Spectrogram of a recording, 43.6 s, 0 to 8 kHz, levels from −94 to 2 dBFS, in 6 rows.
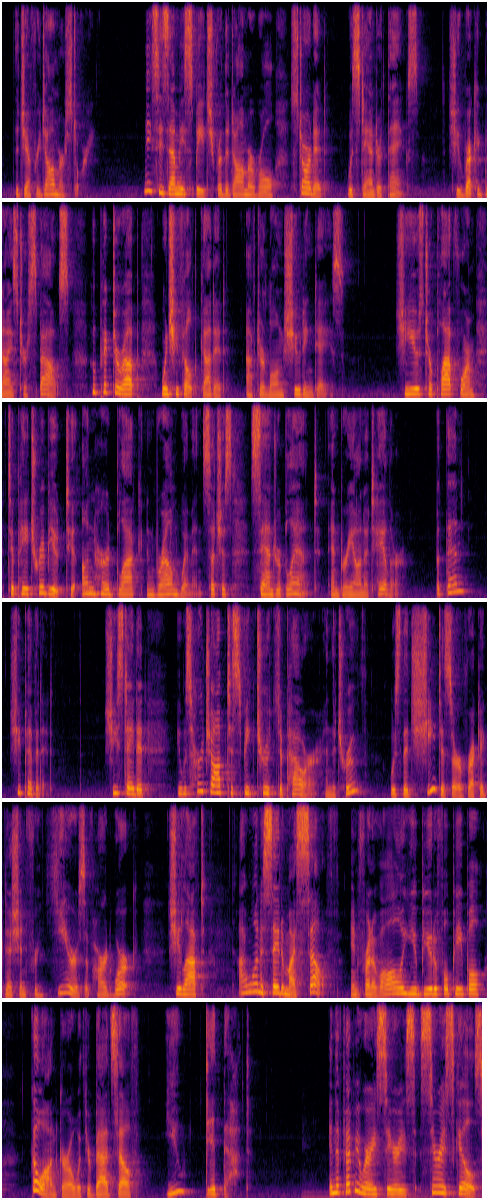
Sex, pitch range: female, 165-220 Hz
